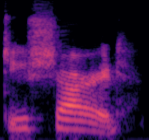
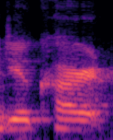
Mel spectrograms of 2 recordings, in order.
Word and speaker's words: Ducart: next is um duchard i apologize if that's not a good pronunciation no worries no people usually don't get it so my name is ducart uh i am going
